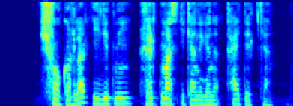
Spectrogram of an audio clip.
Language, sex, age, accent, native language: Uzbek, male, 12-17, Toshkent shahri, Uzbek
